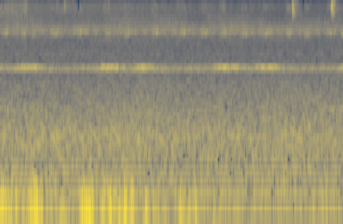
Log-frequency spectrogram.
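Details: Night chorus of crickets in southern Crimea during a nighttime breeze, a continuous thin high-pitched trill with a second higher band, and soft low wind bumps in the first two seconds.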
